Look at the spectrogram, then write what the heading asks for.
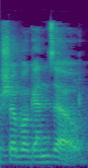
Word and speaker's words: Shobogenzo: was born so oh the Japanese book showbogenzo is spelled s-h-o-b-o-g-e-n-z-o shobogenzo the funny thing about shobogenzo is they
